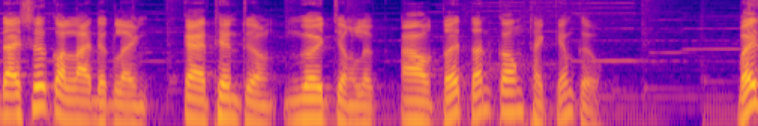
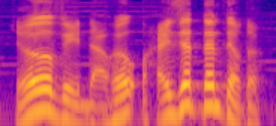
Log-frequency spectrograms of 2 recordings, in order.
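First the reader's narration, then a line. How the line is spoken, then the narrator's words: Stern shout. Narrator (Vietnamese): Đạt ma thần tăng quát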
